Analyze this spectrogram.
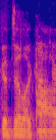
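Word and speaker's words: Godzilla x Kong: The X is silent. It's just Godzilla Kong.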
